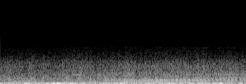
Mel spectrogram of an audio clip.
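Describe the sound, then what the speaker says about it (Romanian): A Mercedes-Benz GLA 200 CDI with a 7G-DCT gearbox and 4Matic drive, accelerating at full throttle in sport mode from about 70 km/h: a loud, steady diesel drone and rumble heard from inside the cabin, without speech. "Imediat ce ajungem la 70 de km pe oră, respectiv acum, voi accelera la podea."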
